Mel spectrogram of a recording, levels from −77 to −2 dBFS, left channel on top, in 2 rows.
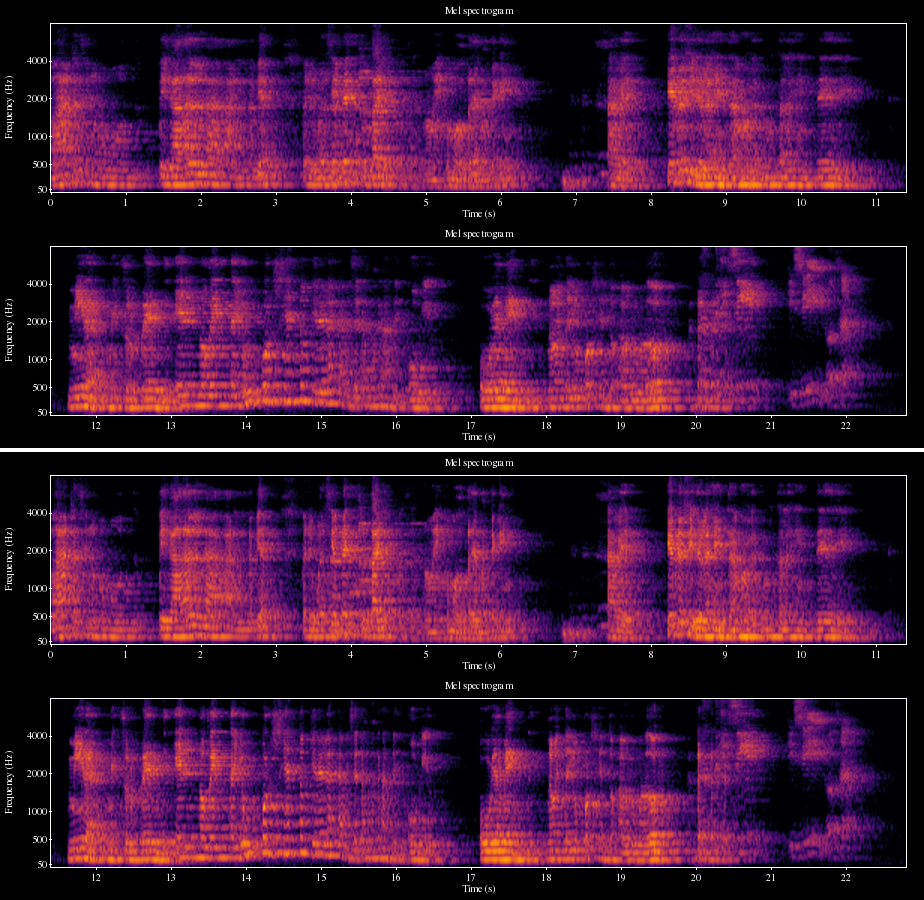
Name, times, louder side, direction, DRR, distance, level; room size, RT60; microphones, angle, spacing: voice 1, 0.0-6.2 7.4-7.8 8.2-10.7 11.6-16.5 17.1-19.6 19.9-20.3, right 1 dB, 90° right, 0 dB, 0.8 m, -26 dB
sound 1, 3.7-5.5, right 2 dB, 45° right, 0.8 m, -38 dB
voice 2, 6.9-7.7 20.0-20.8 21.2-22.1, left 1 dB, 5° left, -7 dB, 1.1 m, -36 dB
5.1 x 4.2 x 2.4 m, 1.4 s
head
